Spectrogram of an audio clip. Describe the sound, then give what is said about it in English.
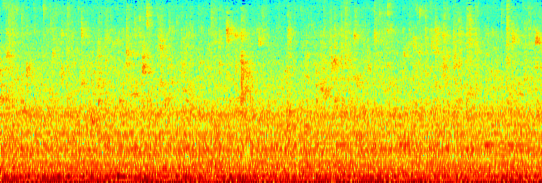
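A quiet, steady trickle of running water from an aquarium filter, constant and unbroken, with a low electrical hum underneath and no voices. “You should hear running water because that's my aquarium going.”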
